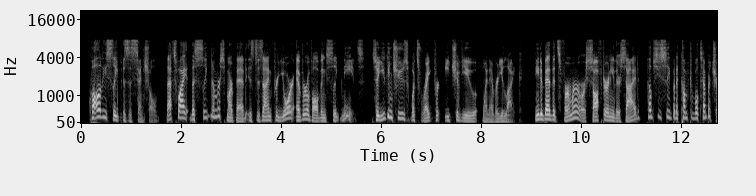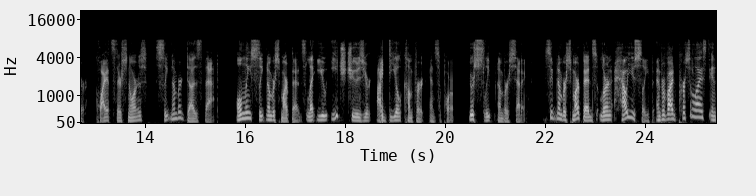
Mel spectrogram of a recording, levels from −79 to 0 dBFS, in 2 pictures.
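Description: Speech carried over a wideband mSBC Bluetooth headset link shows concealed Bluetooth headset packet loss three times. At 5.07 s, between "for your ever evolving" and "needs so you can", about 15 ms is patched. From 18.66 to 18.74 s, after "you each choose your", 45 ms of short losses scattered over 75 ms are patched. From 20.10 to 20.15 s, after "comfort and", 45 ms is lost, producing a brief buzzy, held tone and a slight warble as real audio resumes. Unlike a plain dropout, there is no silent gap, because the receiver fills each hole by repeating recent waveform.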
